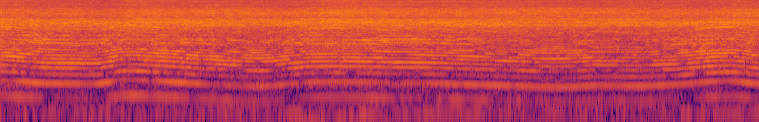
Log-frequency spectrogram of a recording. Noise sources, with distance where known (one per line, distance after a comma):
chainsaw, near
